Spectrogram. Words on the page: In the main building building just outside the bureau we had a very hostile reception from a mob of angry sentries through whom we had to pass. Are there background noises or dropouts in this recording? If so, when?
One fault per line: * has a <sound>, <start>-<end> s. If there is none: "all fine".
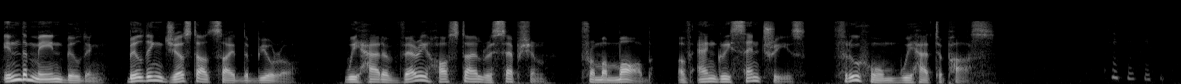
* has a laugh, 11.0-11.7 s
